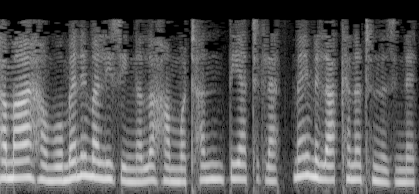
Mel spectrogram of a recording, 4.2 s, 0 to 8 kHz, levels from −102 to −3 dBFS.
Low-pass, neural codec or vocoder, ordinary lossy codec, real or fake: 7.2 kHz; codec, 16 kHz, 0.2 kbps, FocalCodec; MP3, 24 kbps; fake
